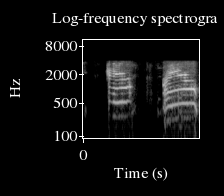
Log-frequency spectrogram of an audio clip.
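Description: A cat named Nelly meows twice, two drawn-out, tonal cries about a second apart, the second longer and slightly louder. Nobody talks over them.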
